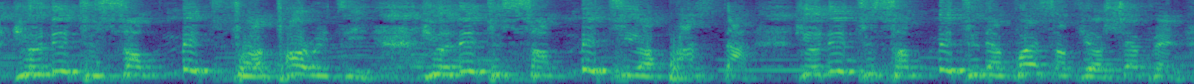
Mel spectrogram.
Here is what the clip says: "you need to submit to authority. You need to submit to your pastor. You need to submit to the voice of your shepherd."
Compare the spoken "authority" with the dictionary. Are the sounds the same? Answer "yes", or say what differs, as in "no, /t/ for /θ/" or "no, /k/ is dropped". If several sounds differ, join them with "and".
no, /t/ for /θ/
